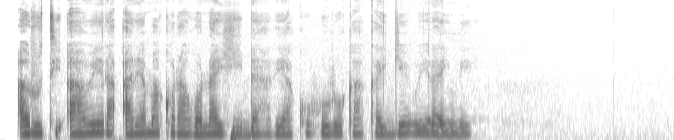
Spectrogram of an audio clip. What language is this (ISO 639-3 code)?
kik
